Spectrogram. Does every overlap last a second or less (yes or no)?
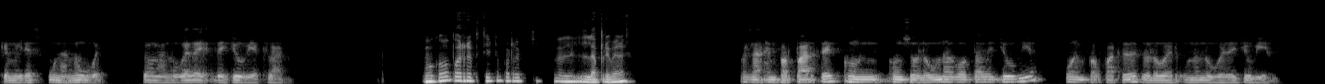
yes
